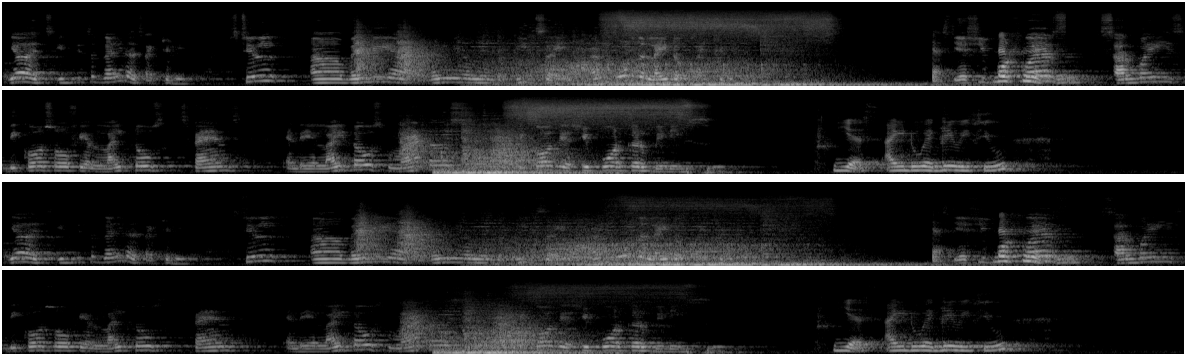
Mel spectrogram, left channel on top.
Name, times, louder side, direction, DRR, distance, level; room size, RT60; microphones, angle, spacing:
voice 1, 0.1-1.9 2.4-2.8 3.1-8.3 9.5-10.5 11.0-13.4 13.8-14.2 14.7-16.5 16.8-19.1, left 3 dB, 45° left, 1.2 m, -36 dB
sound 1, 3.5-10.3 15.8-18.0, equal, 65° left, 7.1 m, -35 dB
voice 2, 9.9-10.8 20.0-22.3, left 2 dB, 20° left, 0.8 m, -33 dB
26.5 x 19.5 x 5.9 m
head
